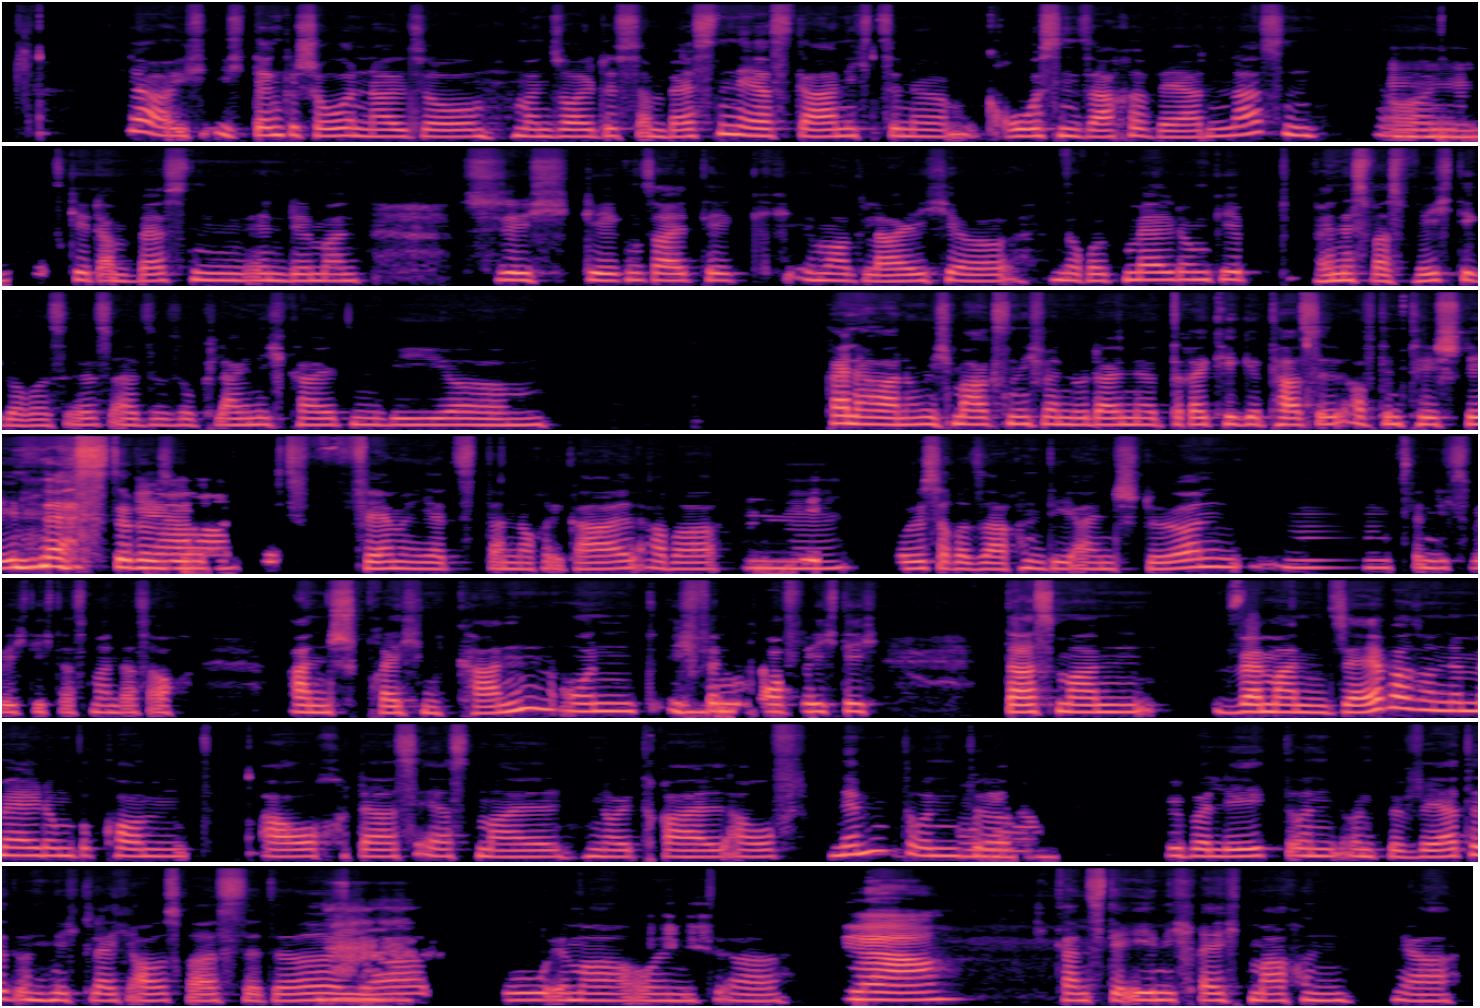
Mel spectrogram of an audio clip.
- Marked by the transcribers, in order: static; other background noise; distorted speech; laughing while speaking: "lässt"; unintelligible speech; chuckle; put-on voice: "Äh ja"
- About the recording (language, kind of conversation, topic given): German, unstructured, Was macht für dich eine gute Partnerschaft aus?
